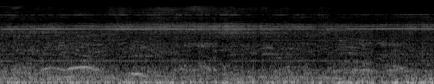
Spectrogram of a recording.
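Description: Wind rumbling on the microphone, with distant voices of people calling and talking.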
